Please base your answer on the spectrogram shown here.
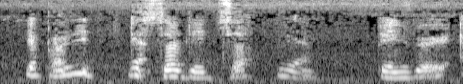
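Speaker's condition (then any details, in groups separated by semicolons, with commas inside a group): Huntington's disease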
